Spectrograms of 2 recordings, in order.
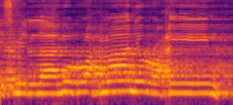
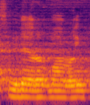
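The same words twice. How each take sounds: First: The Bismillah is recited aloud. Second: The Bismillah is recited quietly, not aloud.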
